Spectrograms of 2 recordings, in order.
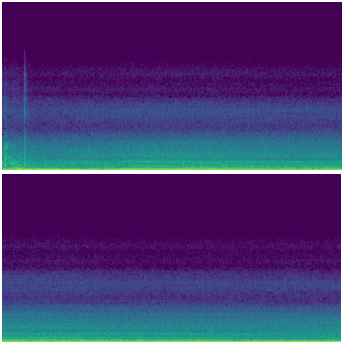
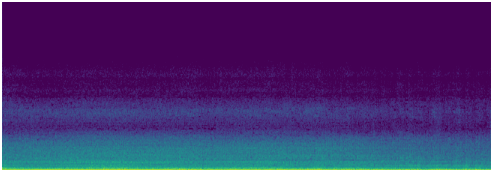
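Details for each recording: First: Morris Minor four-cylinder idling on brake cleaner poured into the float bowl (float bowl rusty, fuelling problem suspected), choke applied: steady, even low rumble, smooth unbroken beat, no misses or knocks; runs really smooth. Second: Morris Minor budget build, just restarted after sitting a while: ran smoothly on brake cleaner but rough once on its own fuel; low, lumpy, uneven idle, owner says definitely a fueling problem; rough running.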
